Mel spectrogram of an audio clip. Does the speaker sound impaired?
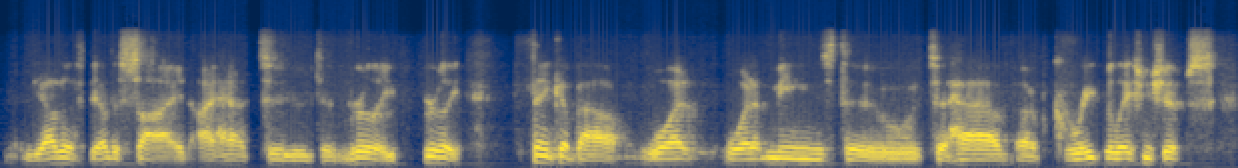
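Yes: aphasia after massive stroke; massive ischemic stroke, initially global aphasia, paralysis of one half of body; ongoing aphasia, daily language practice, visual comprehension work, doctors predicted plateau after two-year window; initially could not speak, understand speech or read, now halting repetitive speech, word-finding gaps.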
